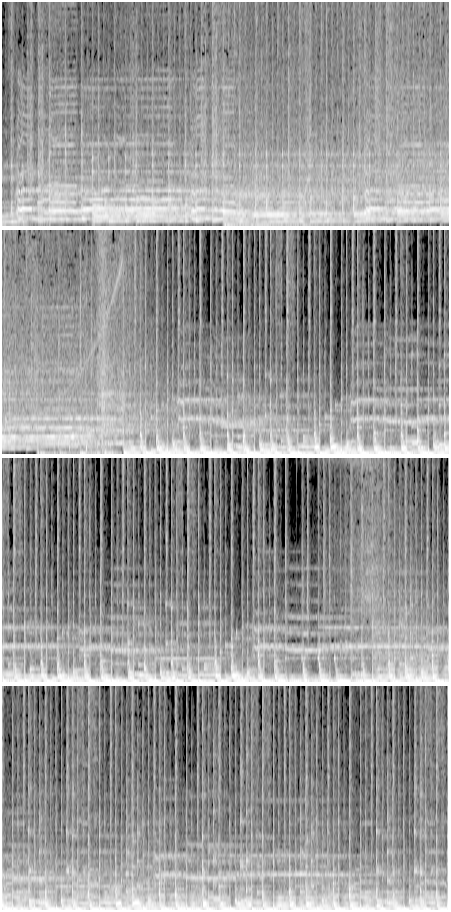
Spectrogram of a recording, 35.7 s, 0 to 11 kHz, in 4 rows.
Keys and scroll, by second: 0.2 [, 2.3 [, 2.4 ], 4.9 ], 5.4 ctrl+alt+z, 23.5 ctrl+s, 31.9 ctrl+s.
